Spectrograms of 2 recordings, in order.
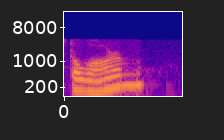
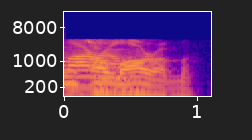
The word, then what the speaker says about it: Alarum: Yes, isn't it pronounced Alarm? What are you, Tom Brokaw? – No, it's Alarum. – There's a U in there.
